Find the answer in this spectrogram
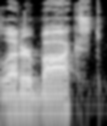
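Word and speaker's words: Letterboxd: It's spelled like letter boxed but no e at the end.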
